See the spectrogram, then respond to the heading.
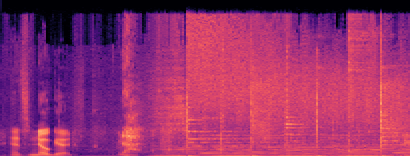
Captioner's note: grunts; ambient music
